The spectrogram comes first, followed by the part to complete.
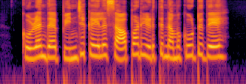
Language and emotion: Tamil, surprised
